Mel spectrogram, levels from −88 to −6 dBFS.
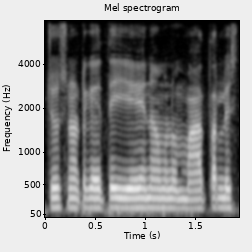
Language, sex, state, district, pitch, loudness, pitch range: Telugu, male, Andhra Pradesh, Krishna, 145 Hz, -19 LUFS, 145-150 Hz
